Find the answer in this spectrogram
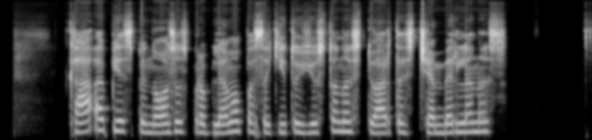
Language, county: Lithuanian, Kaunas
